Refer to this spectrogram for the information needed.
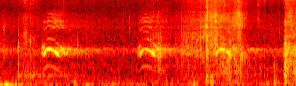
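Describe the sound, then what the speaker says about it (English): Crows cawing in open country on Michigan's Keweenaw Peninsula, three or four harsh calls spaced about half a second apart, moderately distant over quiet background. "The sounds of birds."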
